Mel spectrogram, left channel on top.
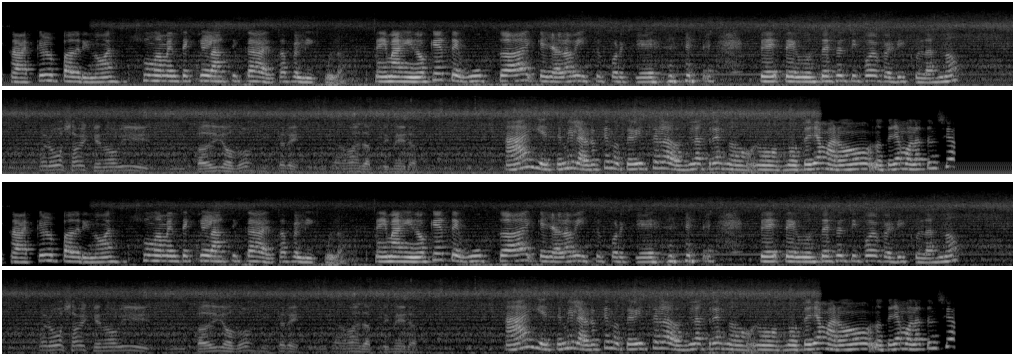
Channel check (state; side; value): noise; left; hum, 22 dB below the sound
